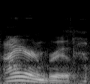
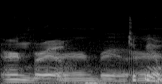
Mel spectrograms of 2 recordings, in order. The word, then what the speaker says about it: Irn-Bru: but soda so yeah so yeah and it's iron brew i originally saw the package and kept mispronouncing it as earn bro stop calling iron brew and the only reason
